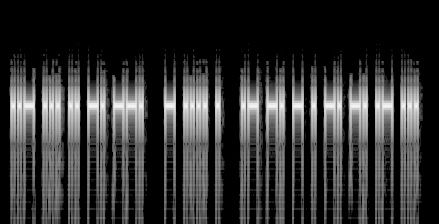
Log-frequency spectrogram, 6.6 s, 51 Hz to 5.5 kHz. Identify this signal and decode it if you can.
Morse code, heard as a keyed tone, about 25 wpm, 600 Hz. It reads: USING THE ANTENNAS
